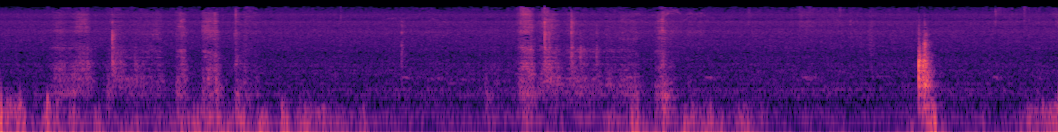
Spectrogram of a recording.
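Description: Small block plane shaving a thin strip of ash in a planing board: a few short push strokes of the blade across the wood, in two groups, then one sharp knock near the end.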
